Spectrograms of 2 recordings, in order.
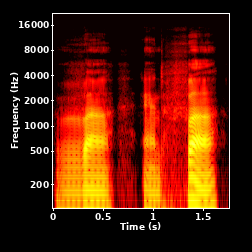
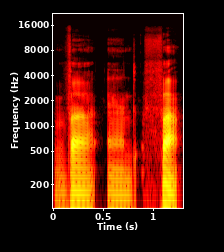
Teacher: They are bilabial fricatives, va and fa, unlike their modern equivalents, va and fa.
